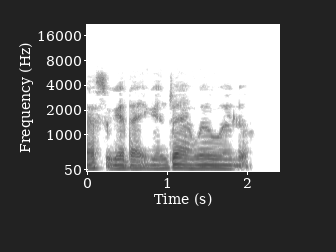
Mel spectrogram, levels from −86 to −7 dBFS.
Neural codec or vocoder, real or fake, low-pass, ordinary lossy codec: none; real; 7.2 kHz; MP3, 32 kbps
